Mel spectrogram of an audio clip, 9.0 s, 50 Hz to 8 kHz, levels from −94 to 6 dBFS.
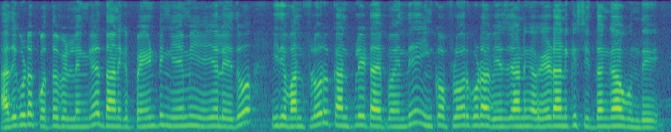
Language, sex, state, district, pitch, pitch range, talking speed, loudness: Telugu, male, Andhra Pradesh, Guntur, 190 Hz, 185-205 Hz, 140 wpm, -16 LUFS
